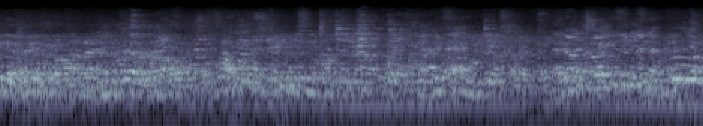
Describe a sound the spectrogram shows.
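A crowd of men talk and chatter close by.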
